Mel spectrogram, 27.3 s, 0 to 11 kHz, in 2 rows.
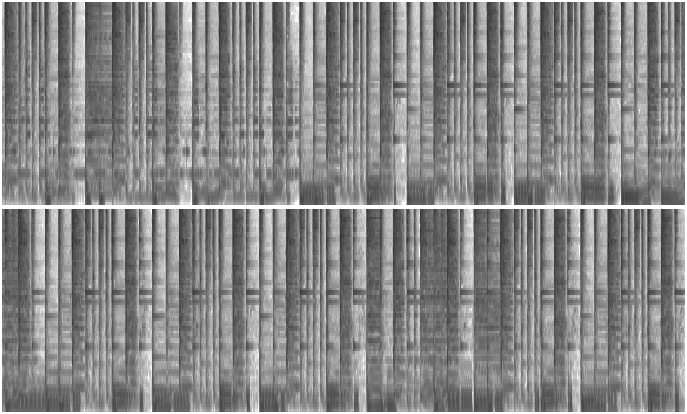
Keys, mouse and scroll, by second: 0.1 shift+o, 0.6 shift+middle click, 1.1 shift+middle click, 3.9 click, 5.0 click, 5.6 shift+o, 6.0 shift+middle click, 6.5 shift+scroll down 1, 6.7 shift+middle click, 7.6-7.9 scroll up 1, 9.0 click, 9.7 click, 10.2 shift+o, 10.6 shift+scroll down 1, 10.9 shift+middle click, 11.6-12.3 shift+scroll down 2, 12.1 middle click, 12.3-12.9 middle drag, 13.1 middle click, 13.9 middle click, 15.2 click, 17.0 click, 18.8 click, 20.2 click, 21.9 click, 23.8 click, 25.6-26.6 scroll up 2.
